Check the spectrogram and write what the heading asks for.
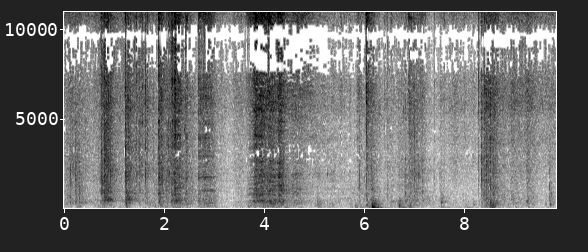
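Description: Plastic wrapping crinkling and rustling in bursts against cardboard and foam packing as a heavy plastic-wrapped exercise-bike frame is lifted and tipped up out of its box, with a solid thud about six seconds in.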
